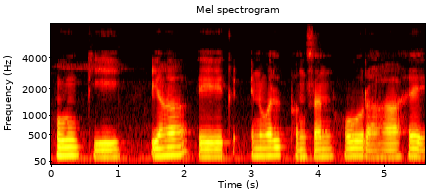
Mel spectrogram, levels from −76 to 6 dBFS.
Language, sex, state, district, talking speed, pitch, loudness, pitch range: Hindi, male, Madhya Pradesh, Bhopal, 95 wpm, 115 Hz, -18 LUFS, 110-125 Hz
